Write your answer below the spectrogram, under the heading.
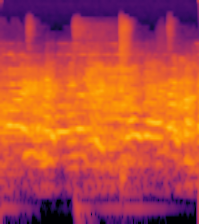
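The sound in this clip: Bustling crowd chatter: a dense, steady babble of many overlapping voices that stays at an even level throughout.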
